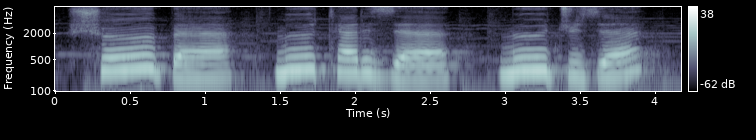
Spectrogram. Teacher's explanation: Öz saiti bir qrup sözlərdə sözün ilk hecasında uzun tələffüz olunur.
